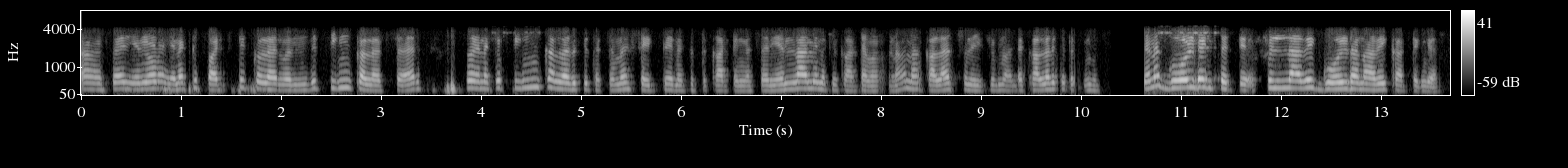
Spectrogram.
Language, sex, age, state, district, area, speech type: Tamil, female, 18-30, Tamil Nadu, Kanyakumari, rural, conversation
